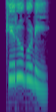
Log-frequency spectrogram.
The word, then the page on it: ಕಿರುಗುಡಿ: kiruguḍi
